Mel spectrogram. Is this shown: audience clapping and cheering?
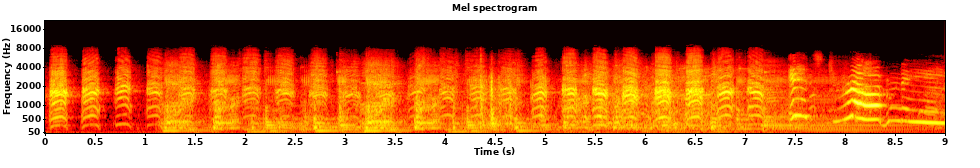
no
